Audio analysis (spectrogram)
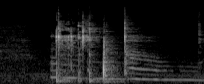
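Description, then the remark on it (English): Dice clatter across a hard tabletop in a quick burst of sharp clicks, then settle with a faint ringing rattle, rolled for an intelligence check. Fairly loud, with no talking. “Would you roll an intelligence check”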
